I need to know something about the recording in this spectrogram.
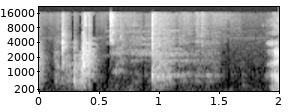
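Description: Plastic docking stations and their cables being handled at a desk: a few sharp clicks and knocks in the first half second, then fainter scraping and rustling.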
